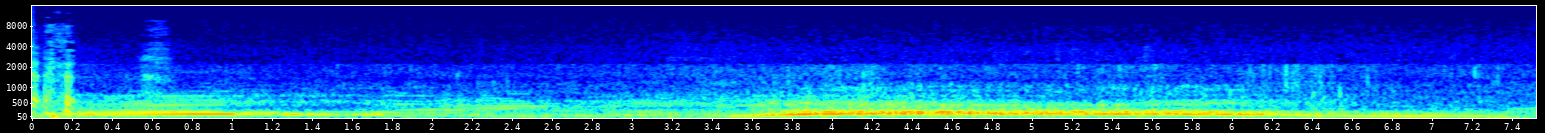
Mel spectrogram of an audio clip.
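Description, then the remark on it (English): Wind makes a deep, roaring rumble that rises and swells like a motorcycle being revved, holding loud for a few seconds before easing off; low-pitched, with no talking over it. “It sounds windy, but it wasn't that windy. It's like somebody's revving a motorcycle.”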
